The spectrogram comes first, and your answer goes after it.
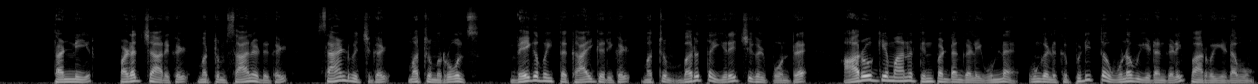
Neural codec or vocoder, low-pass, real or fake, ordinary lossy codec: none; 14.4 kHz; real; Opus, 32 kbps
